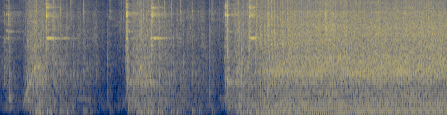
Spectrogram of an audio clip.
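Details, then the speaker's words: MTD Lawn Chief push mower, Briggs & Stratton engine, started after repairing a no-spark fault, ignition coil working: a few rope pulls, then it catches and holds high steady speed without dropping back; throttle stuck open from gummy carburetor linkage. "Well, it runs good, but the throttle is stuck. I managed to move it down, but it's really gummy on the carburetor here."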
